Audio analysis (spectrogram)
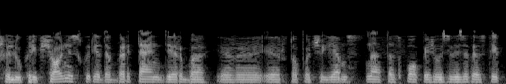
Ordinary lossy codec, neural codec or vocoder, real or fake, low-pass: AAC, 16 kbps; none; real; 19.8 kHz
